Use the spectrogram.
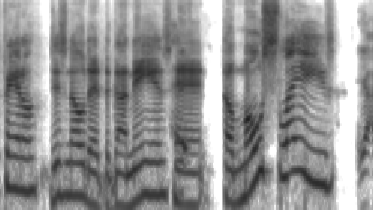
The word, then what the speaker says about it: Ghanaians: Ghanaians. That's how you say it. The proper way to say it, Ghanaians.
